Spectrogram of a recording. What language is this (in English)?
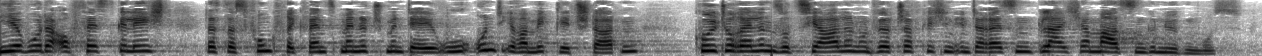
German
